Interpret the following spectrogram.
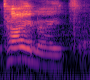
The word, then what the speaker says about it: Titanite: Titanite. Titanite. Titanite. That's what I'm thinking. What did he say? He said Titanite. Well, after being told by multiple characters in the game that that's how it's pronounced, I'm pretty sure.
